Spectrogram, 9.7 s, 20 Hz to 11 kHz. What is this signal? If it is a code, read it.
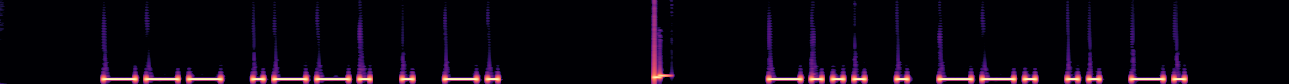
Morse code, heard as a keyed tone, about 15 wpm, 700 Hz. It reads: OPEN BEGIN
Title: Sentences from Top 300 Words - New Word Drill - 15wpm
